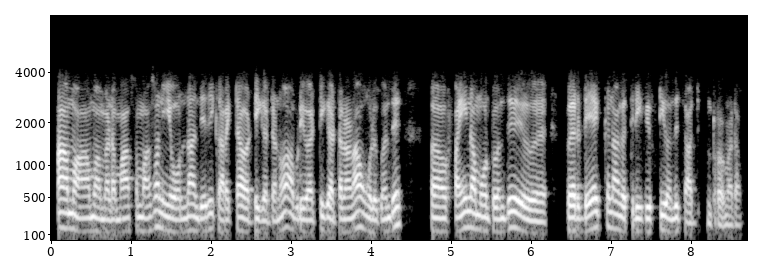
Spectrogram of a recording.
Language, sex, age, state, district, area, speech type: Tamil, male, 30-45, Tamil Nadu, Pudukkottai, rural, conversation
